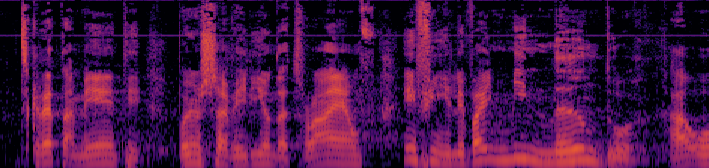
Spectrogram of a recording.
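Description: Lively intonation at a moderate pace. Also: man. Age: 50s. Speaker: pastor. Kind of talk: sermon. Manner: animated.

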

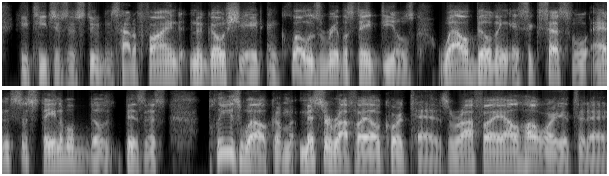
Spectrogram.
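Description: With an ordinary speaking voice, a man talks at a moderate pace and medium pitch, using lively intonation. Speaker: podcast host. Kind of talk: casual interview. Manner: playful, jokey.

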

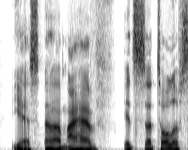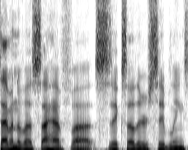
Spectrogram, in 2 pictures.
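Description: With an American accent, a man in an unremarkable speaking voice talks at a fairly slow pace with fairly even intonation and very even loudness, on a very clean recording with a silent background. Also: medium pitch for a man. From Los Angeles, South Central (Watts). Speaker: hip hop artist and worship leader. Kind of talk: casual interview chat.

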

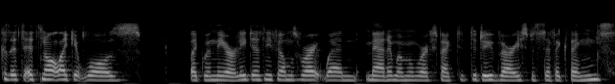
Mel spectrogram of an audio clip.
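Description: Speaking very fast in a monotone, flat way, a woman with a Northern Irish accent has a medium pitch. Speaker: writer and Disney film enthusiast. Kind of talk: casual chat. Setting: Skype call.

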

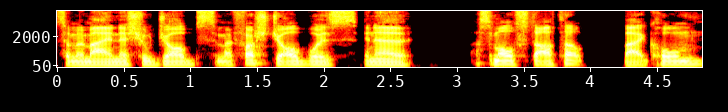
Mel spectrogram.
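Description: The speech comes in a Scottish accent at a fairly slow pace, with monotone, flat intonation. The recording is very clean, dry and close, with a silent background and no echo. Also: man. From Scotland; Glasgow. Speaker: MLOps head and author. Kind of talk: casual interview chat.

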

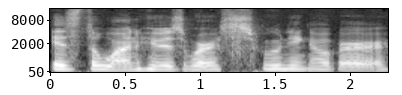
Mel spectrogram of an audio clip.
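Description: A woman speaks in a normal speaking voice at a medium pitch and a moderate pace. The background is quiet. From Canada. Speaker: podcast host. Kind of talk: solo book review monologue.

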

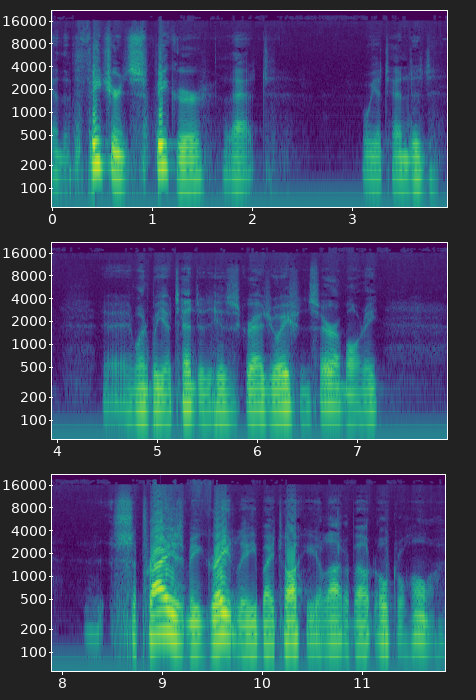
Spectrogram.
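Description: A man with a dark, mellow tone speaks at a medium pitch and a moderate pace, with ordinary pitch variation. Loudness swings widely, and his pauses are long and frequent. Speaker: congregation member. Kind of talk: audience comment.

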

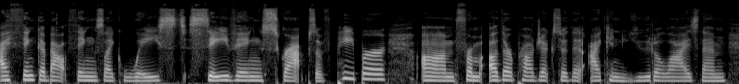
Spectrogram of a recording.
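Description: In an unremarkable speaking voice with an American accent, a woman talks fairly slowly at medium pitch with fairly even intonation, the sound dry and close with no echo. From central Pennsylvania (Elizabethtown). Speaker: mural painter and small business owner. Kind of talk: casual interview.

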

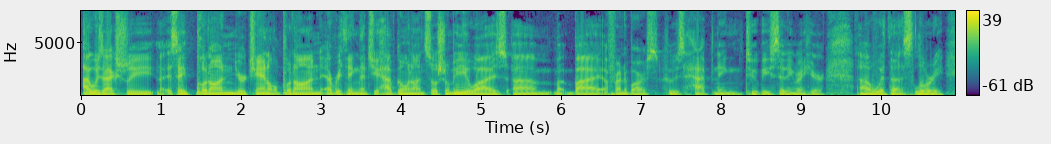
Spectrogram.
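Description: A man's fairly low, enthusiastic voice at a moderate pace, with ordinary pitch variation. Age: 40s. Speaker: podcast host. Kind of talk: casual chat.

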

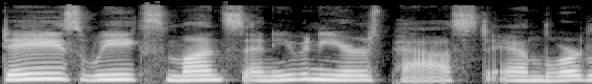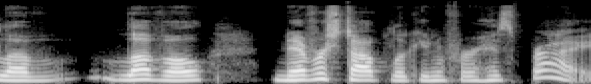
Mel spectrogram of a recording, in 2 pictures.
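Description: In a very clean recording with a silent background, a woman talks at a fairly slow pace with a fairly high pitch. Hers is an ordinary speaking voice, with fairly even intonation. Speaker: podcast host reading ghost stories. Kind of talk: ghost story telling, read aloud from a text.

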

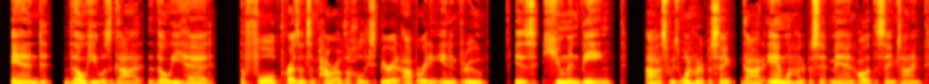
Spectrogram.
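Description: A man's very deep, low voice at a moderate pace with fairly even intonation, in a very clean recording with a silent background. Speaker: podcast host and Bible teacher. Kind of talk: sermon-style teaching monologue. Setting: solo podcast recording.

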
